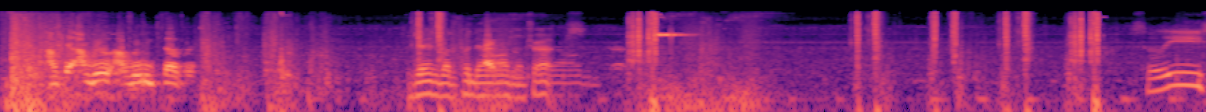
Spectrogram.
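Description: Wooden building pieces snap into place with quick, sharp knocks.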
